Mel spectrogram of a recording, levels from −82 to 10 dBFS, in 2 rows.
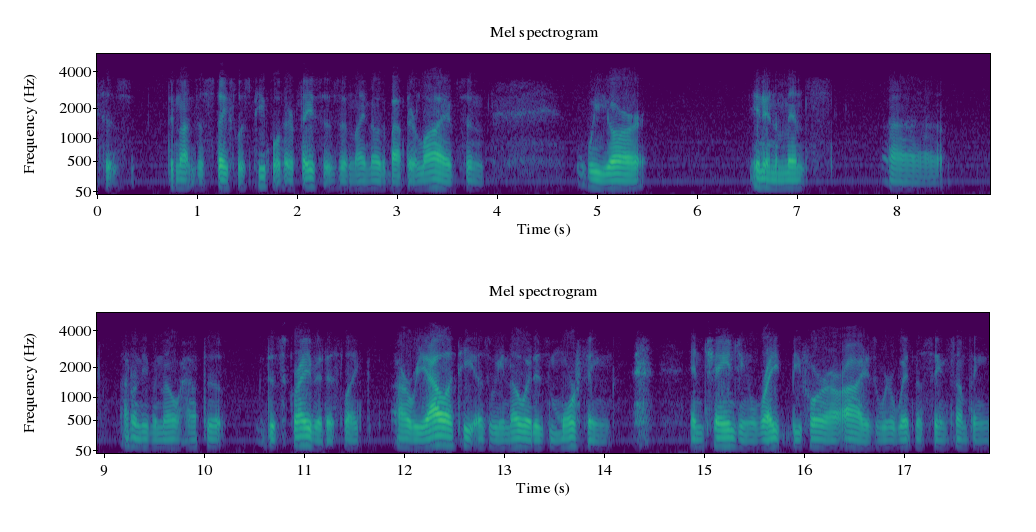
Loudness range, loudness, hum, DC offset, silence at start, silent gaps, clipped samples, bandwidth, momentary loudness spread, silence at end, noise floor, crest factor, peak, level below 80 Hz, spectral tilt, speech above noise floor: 8 LU; -30 LUFS; none; under 0.1%; 0.05 s; none; under 0.1%; 4.6 kHz; 15 LU; 0 s; -62 dBFS; 24 dB; -6 dBFS; -80 dBFS; -5 dB/octave; 33 dB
